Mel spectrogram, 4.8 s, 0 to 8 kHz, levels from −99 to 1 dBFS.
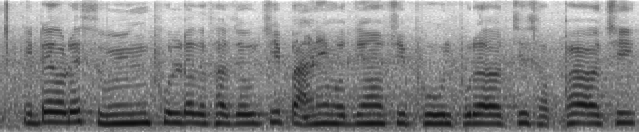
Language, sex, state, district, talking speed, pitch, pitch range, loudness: Odia, male, Odisha, Sambalpur, 160 wpm, 205 Hz, 200-215 Hz, -12 LUFS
